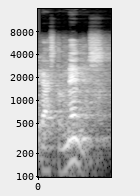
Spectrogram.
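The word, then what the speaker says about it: gastrocnemios: pero hoy en día se llaman gastronemios, así se escribe, gastronemios, con C.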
